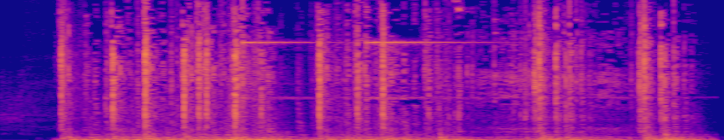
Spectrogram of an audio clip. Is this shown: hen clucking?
no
